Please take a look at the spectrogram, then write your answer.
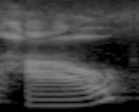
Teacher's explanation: example before words that have that end with a letter L we often have a hidden sound in American English where we put the vowel schwa in there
